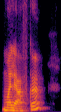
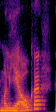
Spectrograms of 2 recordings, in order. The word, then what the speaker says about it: Malyauka: My name is, if I will say like in a more Belarusian way, it would be like Malyauka. Yeah, but I'm used to like this way, because, like when I'm traveling around and I'm living in the Netherlands, my name always pronounced so weirdly. And sometimes I even like can say like when people ask my second name, I can say like it's in a more Dutch way, like Malyauka. And they're like, why are you saying it?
